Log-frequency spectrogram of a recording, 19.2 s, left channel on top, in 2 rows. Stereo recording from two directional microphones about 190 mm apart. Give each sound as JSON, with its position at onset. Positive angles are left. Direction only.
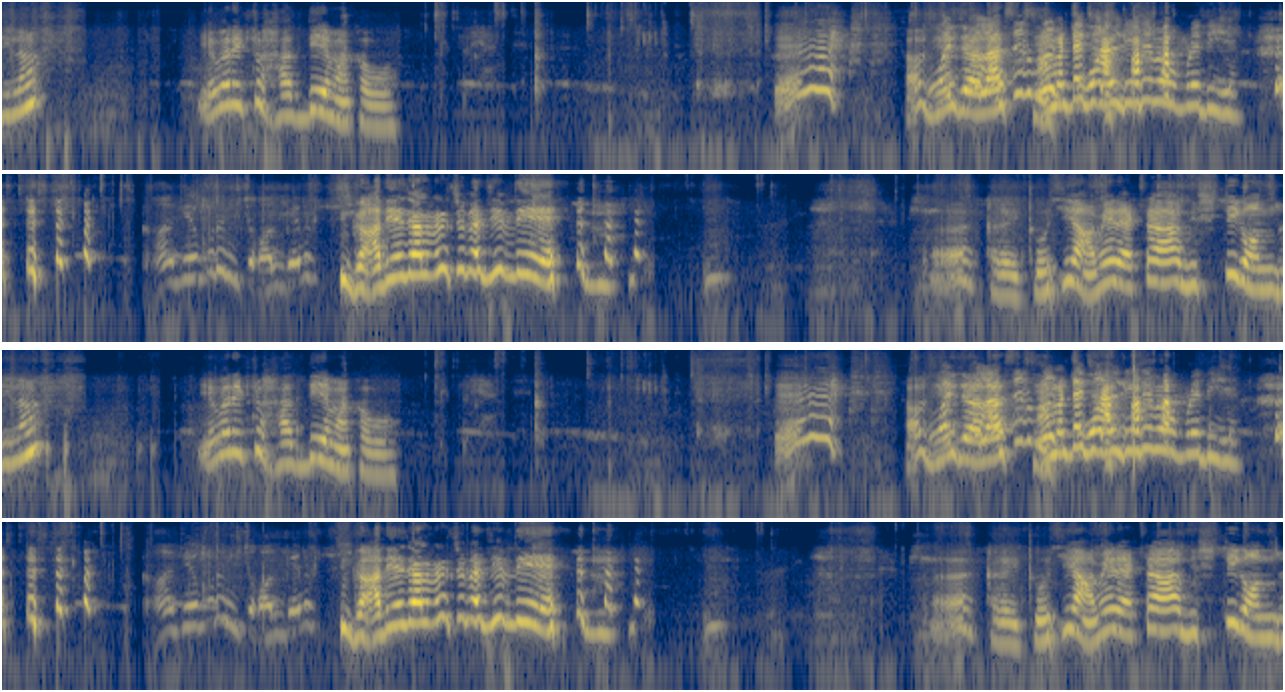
{"t": 0.2, "sound": "a woman's voice", "side_deg": 20}
{"t": 1.5, "sound": "a woman's voice", "side_deg": 20}
{"t": 4.8, "sound": "water", "side_deg": 0}
{"t": 5.8, "sound": "dog", "side_deg": 20}
{"t": 6.7, "sound": "a woman's voice", "side_deg": 25}
{"t": 7.7, "sound": "speech", "side_deg": -5}
{"t": 9.4, "sound": "a sound", "side_deg": 40}
{"t": 11.4, "sound": "a woman's voice", "side_deg": 35}
{"t": 16.6, "sound": "speech", "side_deg": 10}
